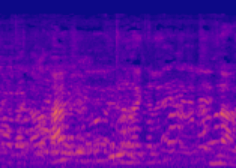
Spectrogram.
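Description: People talking, several voices in Bengali at once, with no bat or ball sound.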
